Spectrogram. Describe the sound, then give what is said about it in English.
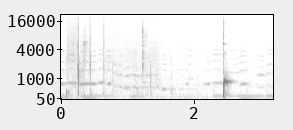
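A cork is pulled from a 750 ml bottle of Dalmore whisky, 40% alcohol by volume: a couple of light clicks and squeaks, then one sharp, hollow pop, with no one speaking. “So, Dalmore, 750, 40% alcohol by volume. And try to open this thing up.”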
